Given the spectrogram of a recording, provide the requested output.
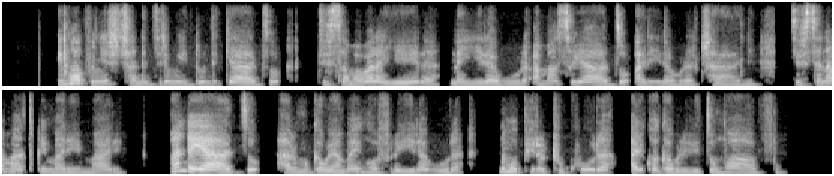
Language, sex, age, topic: Rundi, female, 18-24, agriculture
